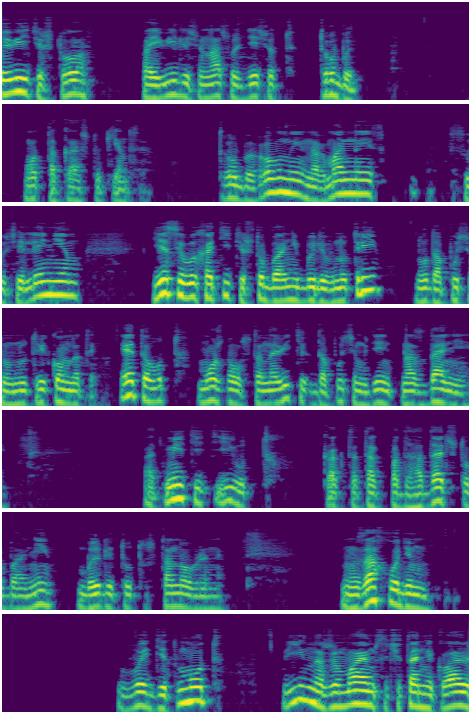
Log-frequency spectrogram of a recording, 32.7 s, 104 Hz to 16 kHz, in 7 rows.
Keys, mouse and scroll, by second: 2.6-3.3 scroll up 1, 3.3 middle click, 3.3-5.3 scroll up 2, 7.8-8.8 scroll down 3, 8.6 middle click, 8.8 middle click, 12.8 middle click, 14.5 middle click, 17.6-20.4 scroll up 1, 20.4-21.0 scroll down 2, 21.0 middle click, 27.6 click, 30.1 middle click.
